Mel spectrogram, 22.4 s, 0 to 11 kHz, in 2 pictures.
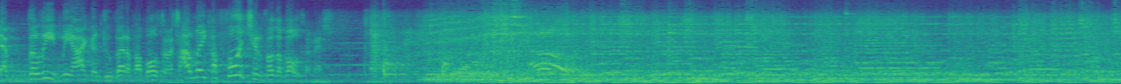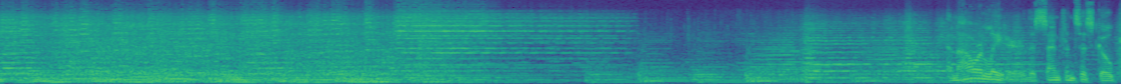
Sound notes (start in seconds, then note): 3.9 suspenseful music; 5.2 man cries out; 6.4 suspenseful music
